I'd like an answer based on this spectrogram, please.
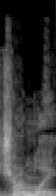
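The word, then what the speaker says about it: Cholmondeley: One of the British intelligence officers working on crafting this deception was Charles Chumley.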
